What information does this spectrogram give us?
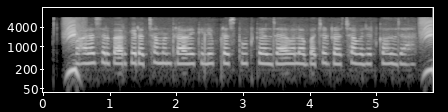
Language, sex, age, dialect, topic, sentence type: Magahi, female, 18-24, Central/Standard, banking, statement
